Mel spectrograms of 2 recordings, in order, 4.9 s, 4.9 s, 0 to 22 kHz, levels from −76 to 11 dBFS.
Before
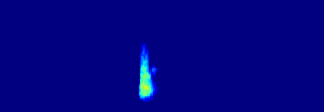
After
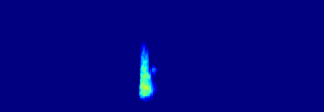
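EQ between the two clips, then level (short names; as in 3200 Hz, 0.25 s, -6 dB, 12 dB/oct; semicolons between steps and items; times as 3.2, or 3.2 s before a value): dynamic EQ 2700 Hz, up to +6 dB, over -44 dBFS, Q 1.1; -2.0 dB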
